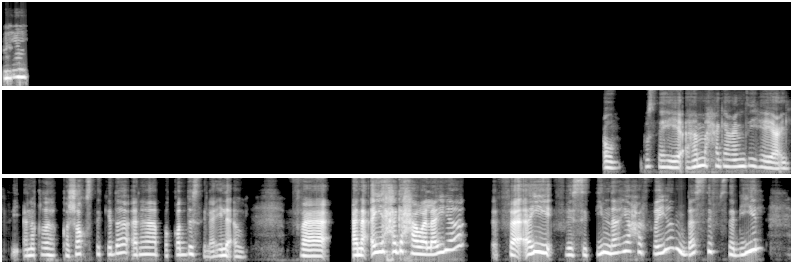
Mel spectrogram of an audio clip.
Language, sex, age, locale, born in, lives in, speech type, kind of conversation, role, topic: Arabic, female, 30-34, ar-EG, Egypt, Egypt, conversation, advice, user, إزاي أتعامل مع ضغط إني أقبل ترقية في الشغل وأنا خايف أخسر توازن حياتي؟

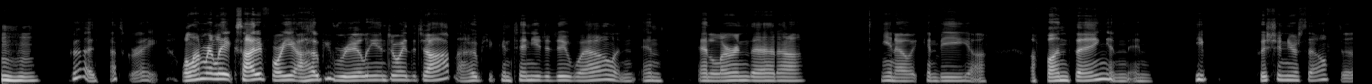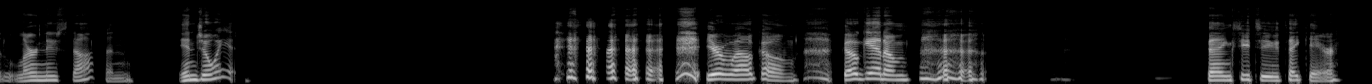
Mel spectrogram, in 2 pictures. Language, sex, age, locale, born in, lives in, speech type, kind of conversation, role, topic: English, female, 55-59, en-US, United States, United States, conversation, advice, advisor, How can I build confidence and settle in at my new job?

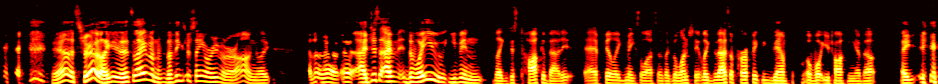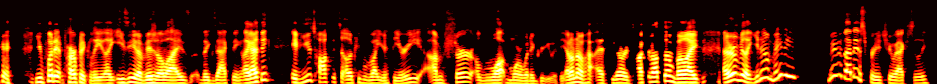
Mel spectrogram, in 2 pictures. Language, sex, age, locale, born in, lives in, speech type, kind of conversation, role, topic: English, male, 20-24, en-US, United States, United States, conversation, unstructured, none, Would you rather be able to control the weather or control time?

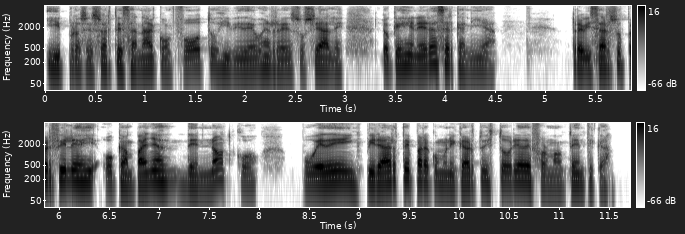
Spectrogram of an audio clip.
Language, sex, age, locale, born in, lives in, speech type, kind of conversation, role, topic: Spanish, male, 50-54, es-VE, Venezuela, United States, read, expert-assistant, expert, ¿Qué pasos estratégicos debería seguir para expandir mi negocio a otro país de Latinoamérica?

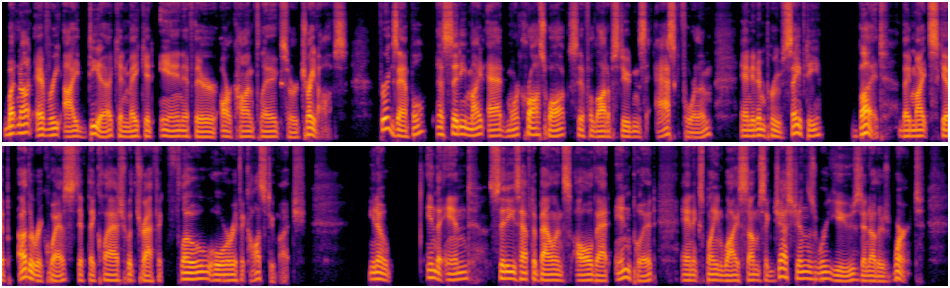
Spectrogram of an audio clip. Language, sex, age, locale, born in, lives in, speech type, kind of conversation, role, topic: English, male, 35-39, en-US, United States, United States, read, expert-assistant, expert, How can public good be defined objectively?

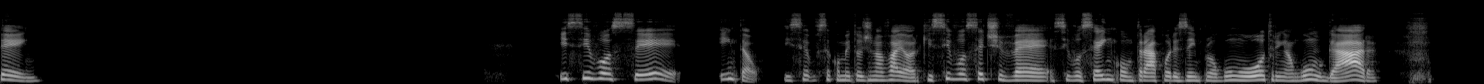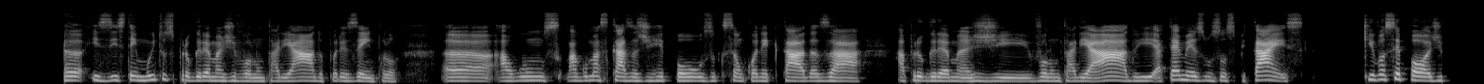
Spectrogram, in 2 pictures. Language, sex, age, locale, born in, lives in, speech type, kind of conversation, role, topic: Portuguese, female, 50-54, pt-BR, Brazil, United States, conversation, advice, advisor, Como posso contribuir mais para a comunidade se não sei por onde começar?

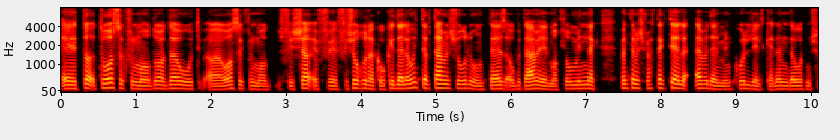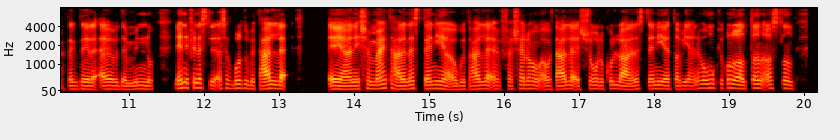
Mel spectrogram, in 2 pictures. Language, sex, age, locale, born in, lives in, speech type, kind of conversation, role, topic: Arabic, male, 20-24, ar-EG, Egypt, Egypt, conversation, advice, advisor, إزاي أحافظ على ثقتي في نفسي وأنا بتعرض لانتقاد بنّاء أو هجوم شخصي؟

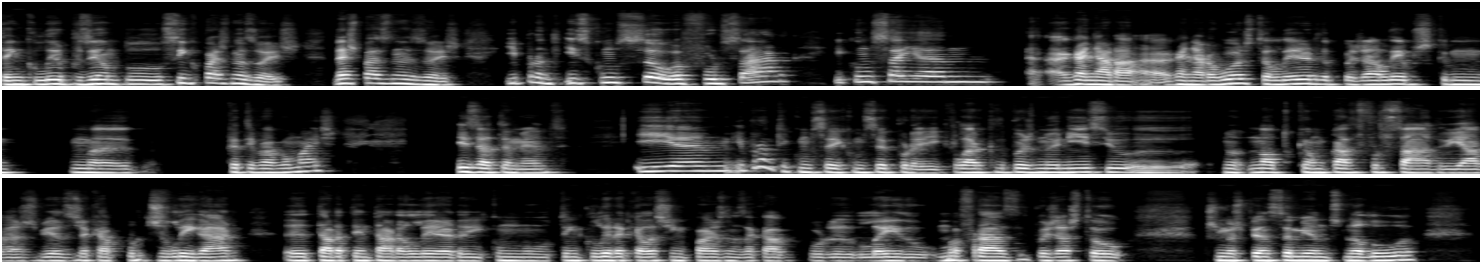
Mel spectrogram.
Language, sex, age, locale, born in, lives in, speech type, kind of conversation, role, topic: Portuguese, male, 30-34, pt-PT, Portugal, Portugal, conversation, unstructured, none, Você já mudou algo em você para se sentir melhor?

